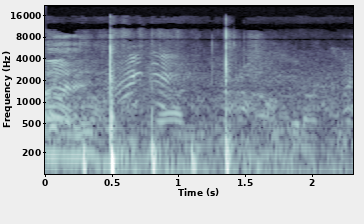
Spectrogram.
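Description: Football being kicked: a hard, loud strike of the ball about half a second in and a second sharp strike a little under a second later, with lighter touches between, over players' shouts.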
